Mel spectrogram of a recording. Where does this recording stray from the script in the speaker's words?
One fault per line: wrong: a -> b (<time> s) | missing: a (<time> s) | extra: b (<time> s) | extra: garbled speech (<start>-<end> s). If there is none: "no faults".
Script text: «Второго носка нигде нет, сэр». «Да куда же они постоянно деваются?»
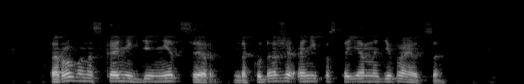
no faults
